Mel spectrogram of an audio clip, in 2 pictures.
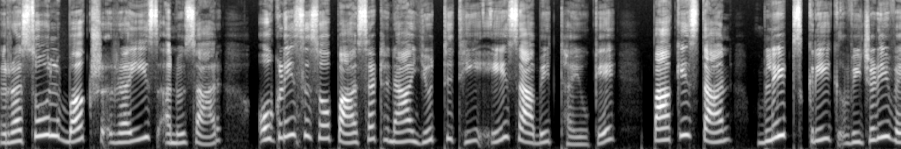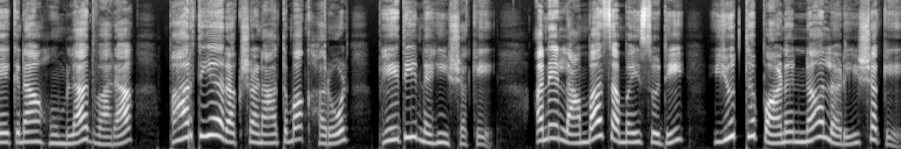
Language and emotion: Gujarati, neutral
